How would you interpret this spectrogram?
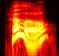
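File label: "Hello" male; Greetings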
